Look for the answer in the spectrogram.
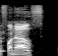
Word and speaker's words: Fornals: Um, a big signing, Pablo Fornals.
